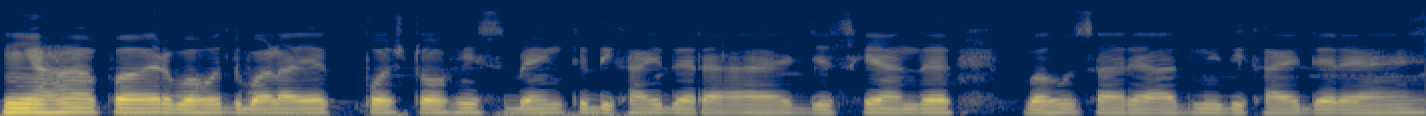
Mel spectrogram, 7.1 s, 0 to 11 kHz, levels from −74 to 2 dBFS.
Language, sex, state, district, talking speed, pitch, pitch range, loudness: Hindi, male, Jharkhand, Palamu, 175 wpm, 115 Hz, 115-120 Hz, -20 LUFS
